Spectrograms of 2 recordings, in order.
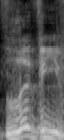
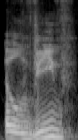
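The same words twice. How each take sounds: First: It is said unlike the shampoo name Elvive. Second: It is said like the shampoo name Elvive. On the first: The speaker calls it right. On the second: The speaker calls it wrong.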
